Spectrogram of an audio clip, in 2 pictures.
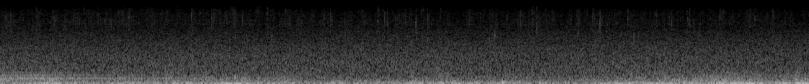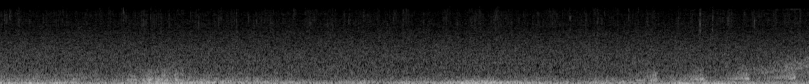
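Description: Steady rain ambience with low rolling thunder that swells and fades every few seconds. Near the end a rising whoosh begins.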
